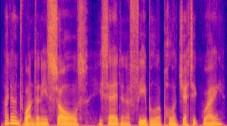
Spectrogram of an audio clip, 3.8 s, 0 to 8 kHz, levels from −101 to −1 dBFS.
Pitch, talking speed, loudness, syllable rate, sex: 125 Hz, 190 wpm, -18 LUFS, 5.0 syllables/s, male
